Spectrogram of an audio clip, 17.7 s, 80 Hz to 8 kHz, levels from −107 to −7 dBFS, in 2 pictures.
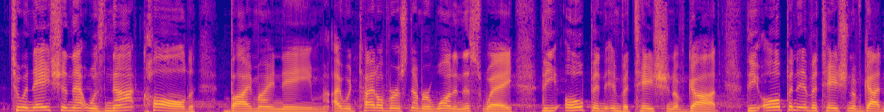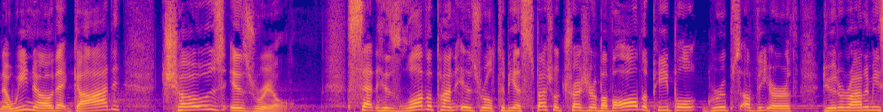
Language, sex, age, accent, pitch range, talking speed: English, male, 40-59, American, 175-215 Hz, 185 wpm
